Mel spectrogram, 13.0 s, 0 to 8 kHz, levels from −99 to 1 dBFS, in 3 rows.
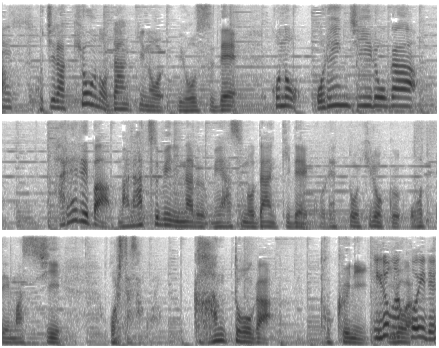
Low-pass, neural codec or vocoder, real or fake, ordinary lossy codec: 7.2 kHz; none; real; none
